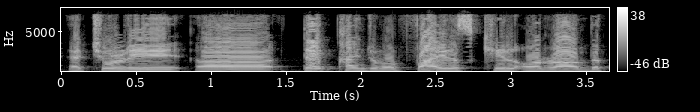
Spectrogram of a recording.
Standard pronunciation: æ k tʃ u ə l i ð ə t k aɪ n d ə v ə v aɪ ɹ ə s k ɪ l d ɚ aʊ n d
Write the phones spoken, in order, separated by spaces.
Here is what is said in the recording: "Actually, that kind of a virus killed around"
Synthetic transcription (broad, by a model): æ k tʃ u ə l i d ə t k aɪ n d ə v ə v aɪ ɹ ə s k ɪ l ɚ aʊ n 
